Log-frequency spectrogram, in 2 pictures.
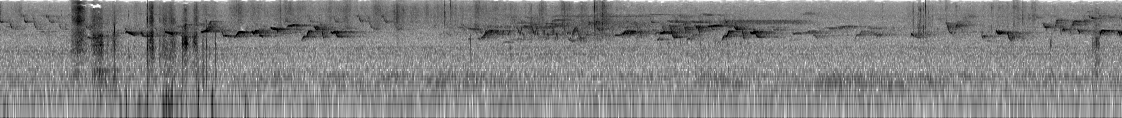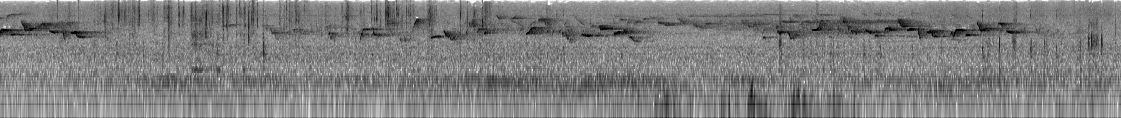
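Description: Small birds chirping and singing in short repeated phrases, with a few sharp clicks in the first couple of seconds.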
